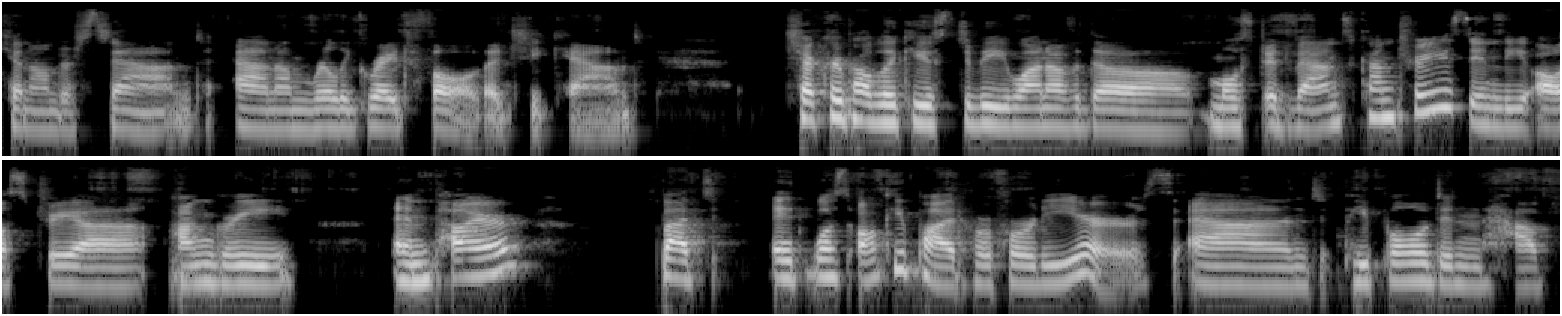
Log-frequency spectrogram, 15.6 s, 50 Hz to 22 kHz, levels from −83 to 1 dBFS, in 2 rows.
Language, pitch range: English, 160-195 Hz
